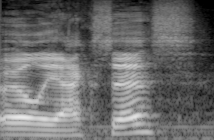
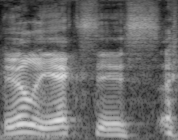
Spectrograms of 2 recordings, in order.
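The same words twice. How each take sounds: First: It is said in his normal accent. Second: It is said in a New Zealand accent.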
